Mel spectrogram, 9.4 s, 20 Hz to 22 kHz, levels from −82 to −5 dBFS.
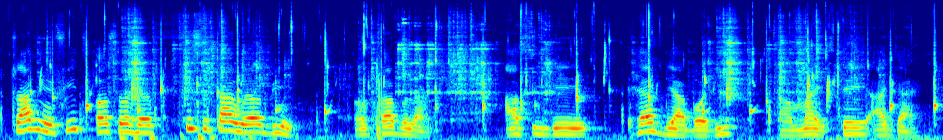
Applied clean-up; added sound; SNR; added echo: none; Drip + Glass; 10 dB; none.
